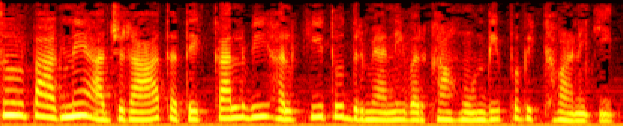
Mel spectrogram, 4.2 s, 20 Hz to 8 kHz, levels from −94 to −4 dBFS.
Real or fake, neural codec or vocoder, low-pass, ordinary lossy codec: real; none; 7.2 kHz; none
